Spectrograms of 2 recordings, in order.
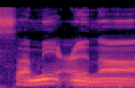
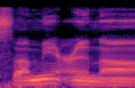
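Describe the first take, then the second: Both takes have the same delivery.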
